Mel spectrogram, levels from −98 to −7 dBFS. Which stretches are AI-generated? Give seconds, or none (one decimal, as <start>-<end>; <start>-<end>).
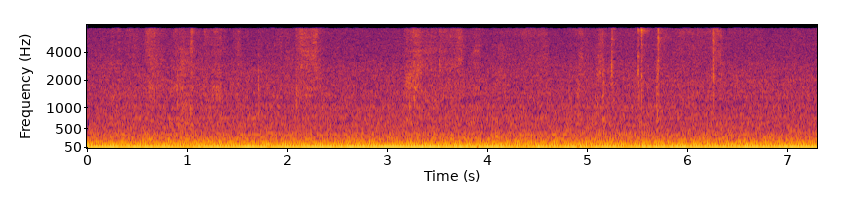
none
